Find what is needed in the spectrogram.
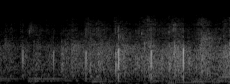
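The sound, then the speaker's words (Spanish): Audience applause fills an auditorium at the start of a school quiz contest: a soft, steady wash of many hands clapping, fairly faint, with a few slightly sharper claps standing out along the way. “Un aplauso para todos.”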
